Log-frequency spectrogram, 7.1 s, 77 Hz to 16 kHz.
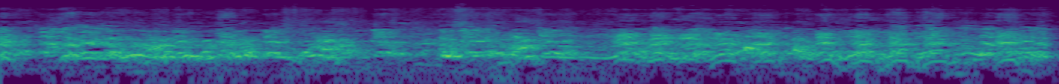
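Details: Continuous clamour of barking and yipping from many dogs kept at a meat farm and puppy mill in Nonsan, South Korea, January 2017; overlapping voices with a faint human voice.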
